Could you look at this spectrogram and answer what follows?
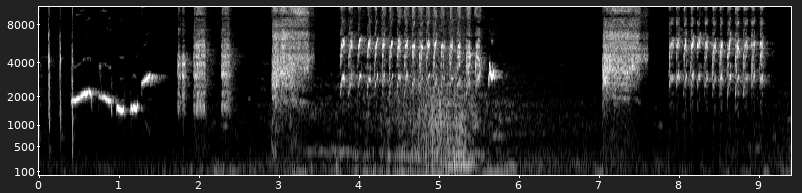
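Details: Greater green leafbird in rough 'tembakan besetan' style: opens with a slurred falling whistle and scattered sharp clicks, then bursts of dense, grating high chatter and rapid rattling note series.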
